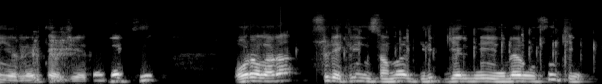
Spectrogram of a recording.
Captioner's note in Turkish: boğazını temizler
